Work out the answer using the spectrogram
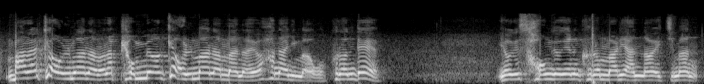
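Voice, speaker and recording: Woman pastor, emphatic sermon delivery, rhetorical questions, fairly high voice. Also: brisk. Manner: emphatic, talks straight to the congregation with rhetorical questions; mixes formal preaching with casual speech.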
